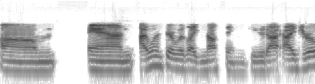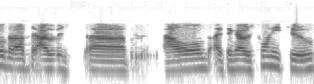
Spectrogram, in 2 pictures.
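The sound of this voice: Moderately paced speech from a man at a medium pitch, in an American accent with fairly even intonation. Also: dry, close sound with no echo.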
